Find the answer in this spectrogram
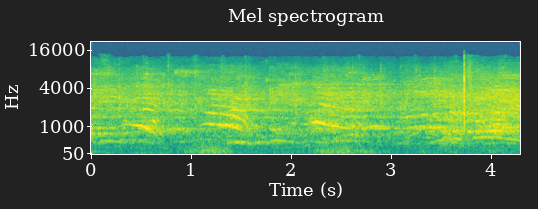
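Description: Basketball game sounds from the court: a ball being dribbled on the hardwood floor, sneakers squeaking, and faint voices in the gym, with one sharp click near the end.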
